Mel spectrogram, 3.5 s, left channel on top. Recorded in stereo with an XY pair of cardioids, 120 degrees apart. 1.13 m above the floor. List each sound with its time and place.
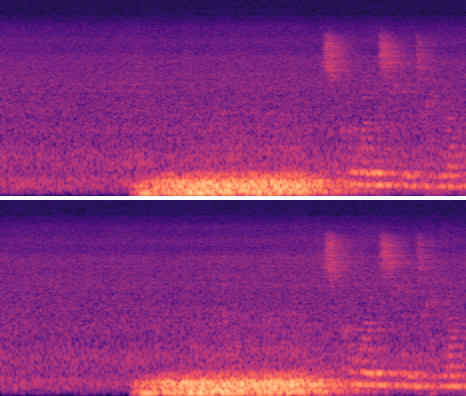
1.0 s snoring: 15° left, 0.7 m
2.4 s a woman speaking: 65° left, 1.2 m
